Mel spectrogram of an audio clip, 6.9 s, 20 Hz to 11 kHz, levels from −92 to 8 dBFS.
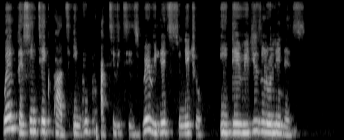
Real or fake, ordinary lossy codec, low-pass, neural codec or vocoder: fake; none; 9.9 kHz; vocoder, 44.1 kHz, 128 mel bands every 256 samples, BigVGAN v2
